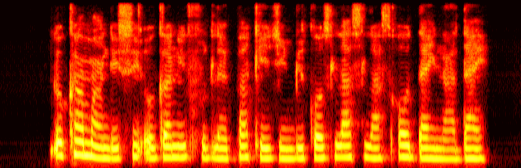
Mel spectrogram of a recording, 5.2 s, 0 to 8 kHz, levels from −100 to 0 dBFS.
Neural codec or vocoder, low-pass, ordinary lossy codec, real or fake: codec, 16 kHz, 16 kbps, FreqCodec, smaller model; 7.2 kHz; none; fake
